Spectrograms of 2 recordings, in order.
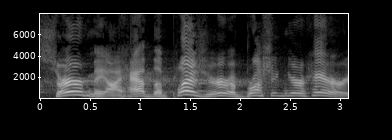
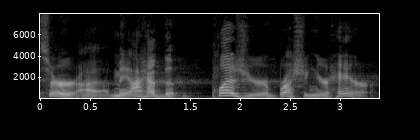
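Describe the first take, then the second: First: It is blurted out loudly. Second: It is said quietly and hesitantly.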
